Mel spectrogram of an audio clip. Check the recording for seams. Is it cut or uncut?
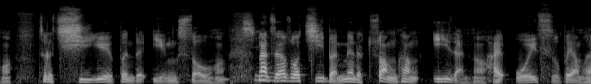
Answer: uncut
